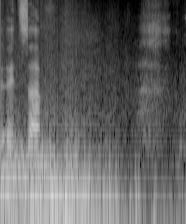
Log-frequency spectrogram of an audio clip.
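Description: Heavy wind buffeting the microphone with low rumbling gusts at a Snowdonia, Wales campsite, while a person speaks briefly near the start.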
